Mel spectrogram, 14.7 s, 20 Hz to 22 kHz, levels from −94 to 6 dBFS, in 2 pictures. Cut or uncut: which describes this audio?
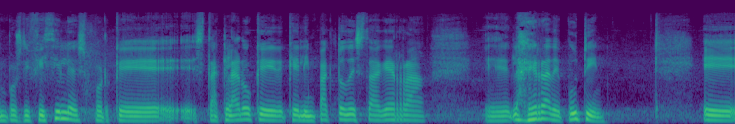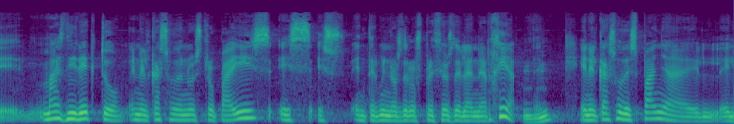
uncut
